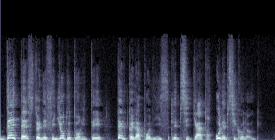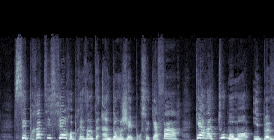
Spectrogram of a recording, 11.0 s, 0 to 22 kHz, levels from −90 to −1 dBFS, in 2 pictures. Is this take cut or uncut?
cut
